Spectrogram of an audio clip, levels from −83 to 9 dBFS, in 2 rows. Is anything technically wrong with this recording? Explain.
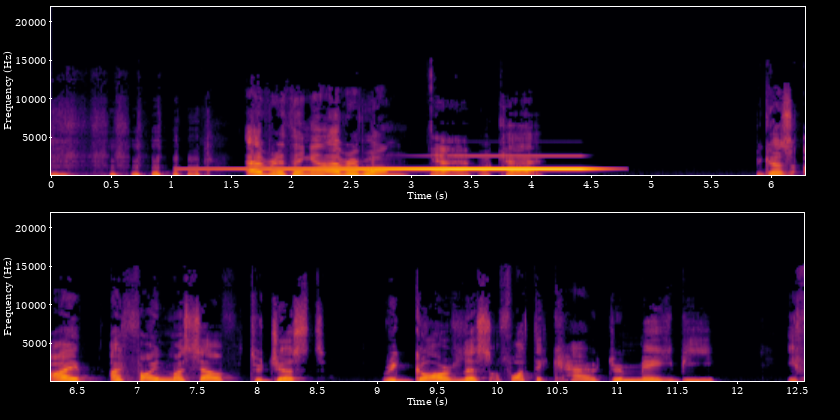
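Yes. From 1.02 s to 4.80 s the speech is overrun by loudspeaker feedback squeal: a steady tone at 889 Hz swells over roughly two seconds until it sits around 15 dB above the speech. A microphone is picking up the loudspeaker it drives, and at this frequency the round trip returns more energy than it started with. The tone therefore keeps reinforcing itself until it stops at 4.80 s.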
